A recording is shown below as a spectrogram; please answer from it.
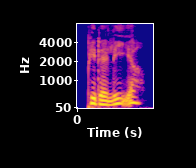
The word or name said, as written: pedalere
